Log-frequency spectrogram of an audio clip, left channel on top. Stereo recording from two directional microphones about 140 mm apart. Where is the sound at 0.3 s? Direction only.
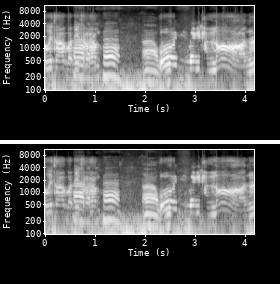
35° left (ahead or behind).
